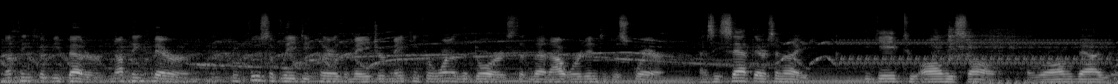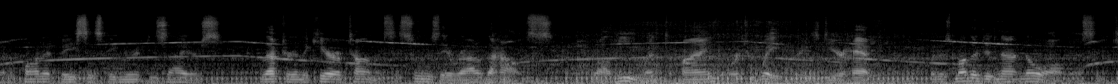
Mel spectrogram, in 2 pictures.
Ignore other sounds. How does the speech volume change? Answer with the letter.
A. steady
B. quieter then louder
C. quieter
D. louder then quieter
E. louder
A.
